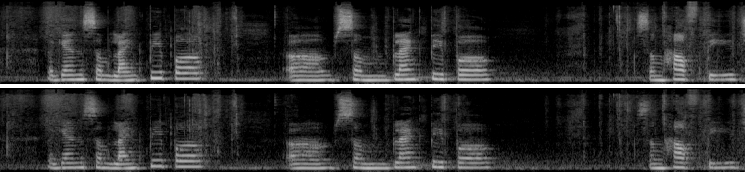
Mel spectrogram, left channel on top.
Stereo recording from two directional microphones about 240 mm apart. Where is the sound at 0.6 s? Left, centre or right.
Left.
